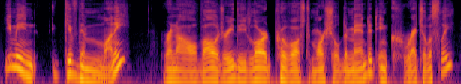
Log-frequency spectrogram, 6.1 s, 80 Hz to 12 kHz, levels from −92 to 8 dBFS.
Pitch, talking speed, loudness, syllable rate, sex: 110 Hz, 125 wpm, -19 LUFS, 4.7 syllables/s, male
